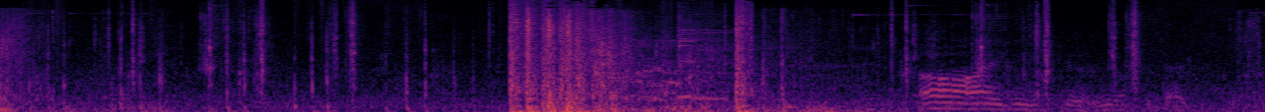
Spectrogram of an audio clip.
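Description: Footsteps patter across grass.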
